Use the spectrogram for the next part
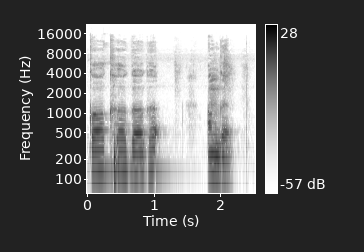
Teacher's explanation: दोस्तों, क वर्ग आपके कंठ से लिया गया है। कंठ, इसका उच्चारण स्थान कंठ है।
